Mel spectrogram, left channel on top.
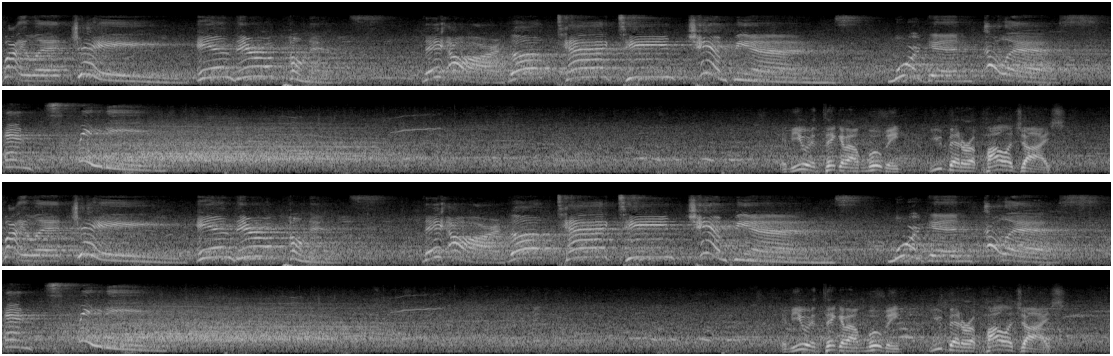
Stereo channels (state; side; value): normal; both; correlation 0.76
